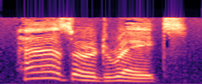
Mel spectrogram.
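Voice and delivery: oily agent voice. Acted. Voicing oily Guild agents.

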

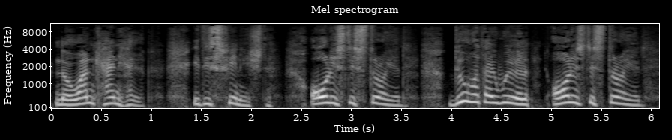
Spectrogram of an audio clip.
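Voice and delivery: high, strained lament of a broken woman; despairing wife. Acted. Distraught wife telling Watson all is destroyed, high and pained. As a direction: cry out that all is lost.

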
